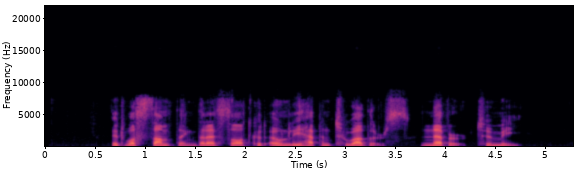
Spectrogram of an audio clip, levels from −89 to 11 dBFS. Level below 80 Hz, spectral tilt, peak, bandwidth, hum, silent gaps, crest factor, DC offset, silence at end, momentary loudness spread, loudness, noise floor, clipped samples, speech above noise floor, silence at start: -72 dBFS; -4.5 dB/octave; -4 dBFS; 8.4 kHz; none; none; 24 dB; under 0.1%; 0.6 s; 14 LU; -28 LUFS; -78 dBFS; under 0.1%; 50 dB; 0.65 s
